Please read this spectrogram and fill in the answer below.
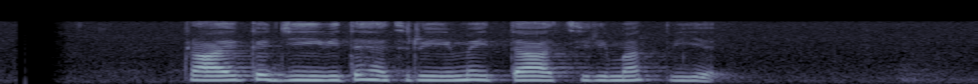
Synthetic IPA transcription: ʈɾaːjəkəd͡ʒiːʋit̪əɦætuɾiːməit̪ːaːsiɾimat̪ʋijə

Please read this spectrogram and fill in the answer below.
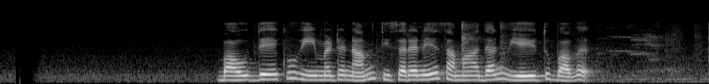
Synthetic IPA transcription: bawd̪eːkuʋiːməʈənamt̪isəɾənejəsamaːd̪anʋijəjut̪ubaʋə

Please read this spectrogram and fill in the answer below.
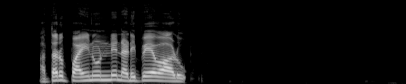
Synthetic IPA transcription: ɐt̪ɐɾupɐjnuɳɖinɐɽip̬ɛːʋaːɽu

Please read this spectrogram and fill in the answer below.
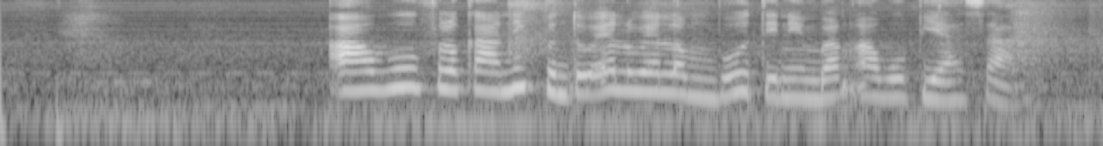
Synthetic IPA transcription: ʔawufəlkanib̥ə̤nt̪ueluweləmbut̪inimbaŋawub̥i̤asa

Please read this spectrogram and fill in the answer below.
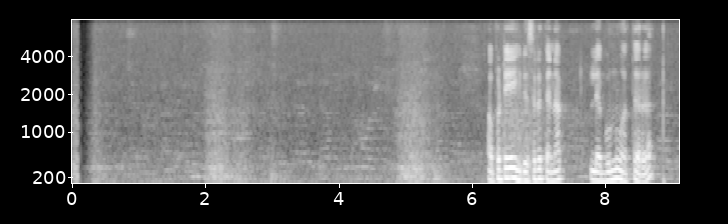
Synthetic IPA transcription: apəʈəjeɦiɖəsəɾət̪ænak̚ | læbunuat̪əɾə

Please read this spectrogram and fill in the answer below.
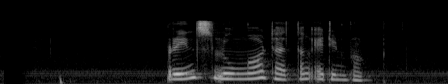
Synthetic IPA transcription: pɾɪnsluŋɔɖ̥ä̤t̪əŋʔed̥inbɔk̚

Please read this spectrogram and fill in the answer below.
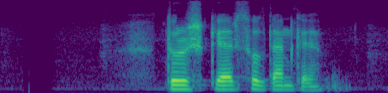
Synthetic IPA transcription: t̪uɾoʃkeɾsult̪anke

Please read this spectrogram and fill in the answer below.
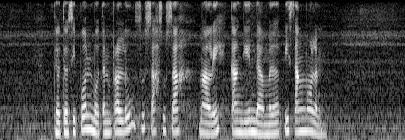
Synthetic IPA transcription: d̪̥a̤d̪̥ɔ̤sipʊnmbot̪ənpɾəlususahsusah | malɪhkaŋɡend̪aməlpisaŋmolən

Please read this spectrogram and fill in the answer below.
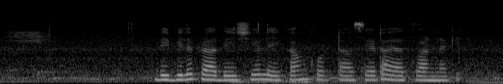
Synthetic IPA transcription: b̪ibiləpɾaːd̪eːʃijəleːkamkoʈːaːsejəʈəajat̪ʋanːəɡi

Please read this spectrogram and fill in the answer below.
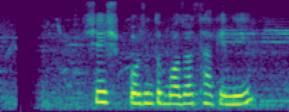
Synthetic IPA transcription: ʃeʃpɔɾd͡ʑont̪omɔd͡ʑaɾt̪ʰakeni

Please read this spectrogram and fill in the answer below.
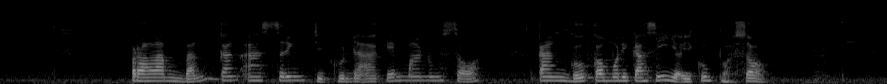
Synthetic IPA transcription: pɾalambaŋkaŋasɾɪŋd̪̥i̤ɡ̥ṳna̰ʔakemanuŋsɔ | kaŋɡokomunikasijaʔikub̥ɔ̤sɔ

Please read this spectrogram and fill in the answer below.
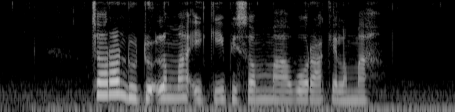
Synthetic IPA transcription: t͡ʃɔɾɔnd̪ṳd̪̥ʊ̤ʔləmahikib̥i̤sɔmawoɾakeləmah

